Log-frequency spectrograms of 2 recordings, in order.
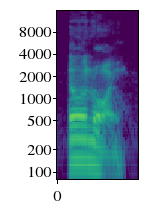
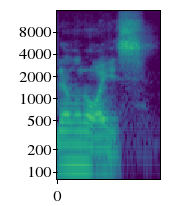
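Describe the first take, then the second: First: The word ends without an s sound. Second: The word ends with a buzzing s sound. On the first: The speaker calls it right. "Illinois, not Illinois, right?" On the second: The speaker calls it wrong. "Which is very noisy when someone says that"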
